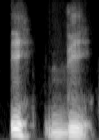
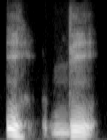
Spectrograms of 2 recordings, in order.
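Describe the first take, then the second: The two takes are said the same way.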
